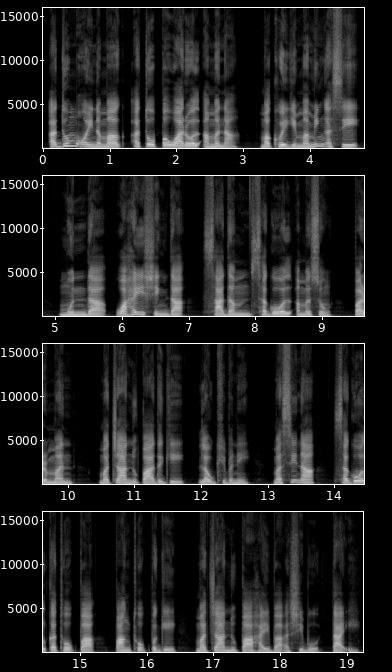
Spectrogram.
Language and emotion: Manipuri, neutral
